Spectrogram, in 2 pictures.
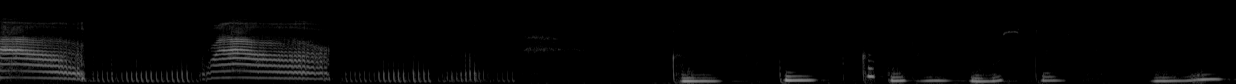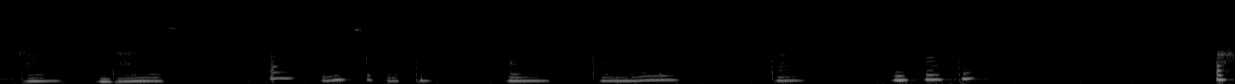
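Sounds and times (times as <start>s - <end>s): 
cat meowing: 0.0s - 0.9s, 2.0s - 3.3s
person speaking softly: 6.7s - 10.8s, 11.5s - 14.4s, 15.0s - 16.7s, 17.4s - 19.2s, 20.0s - 20.5s, 21.2s - 22.2s, 24.4s - 24.7s.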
